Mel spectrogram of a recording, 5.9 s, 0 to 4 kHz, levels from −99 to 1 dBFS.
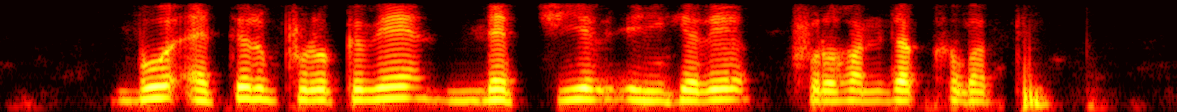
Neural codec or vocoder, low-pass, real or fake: codec, 24 kHz, 0.9 kbps, WavTokenizer, medium speech release version 1; 3.6 kHz; fake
